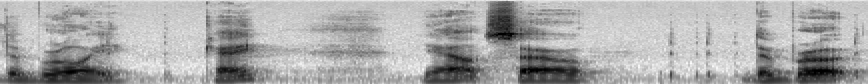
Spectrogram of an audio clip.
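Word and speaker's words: de Broglie: pronounce this it's a French name de is pronounced de Bry okay yeah so the Bro the BR is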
